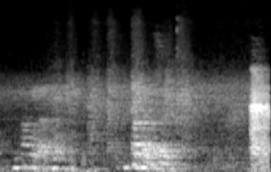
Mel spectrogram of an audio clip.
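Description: Quiet, indistinct talking in a hall with some echo, then one sharp knock near the end.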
